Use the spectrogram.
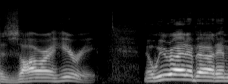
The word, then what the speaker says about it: al-Zawahiri: Now, I know his name is pronounced another way, but I don't care. I'm calling him a Zawahiri.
